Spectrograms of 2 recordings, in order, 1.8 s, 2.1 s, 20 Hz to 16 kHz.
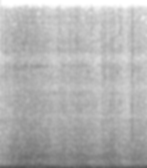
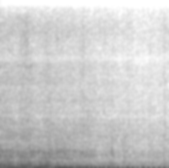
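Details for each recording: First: Honda Vario 125 scooter, hard to start in the morning, stumbles and won't rev even at full throttle until warm; lumpy uneven running, suspected low fuel pressure from the fuel pump. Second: Honda Vario 125 scooter, previously hard cold starting and stumbling until warm, after replacing fuel pump and filter and 2.5-turn adjustment: engine picks up cleanly and responsively, even steady beat, normal fuel pressure; normal revving.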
